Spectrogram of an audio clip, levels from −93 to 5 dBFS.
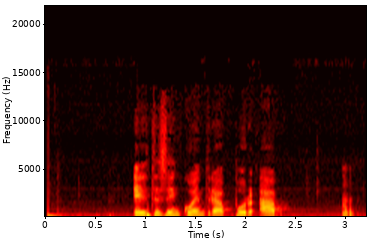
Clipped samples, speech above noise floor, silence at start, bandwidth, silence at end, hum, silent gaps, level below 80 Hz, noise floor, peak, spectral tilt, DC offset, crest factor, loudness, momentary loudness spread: under 0.1%; 31 dB; 0.05 s; 13.5 kHz; 0.1 s; none; none; -46 dBFS; -64 dBFS; -16 dBFS; -6 dB/octave; under 0.1%; 20 dB; -35 LUFS; 12 LU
